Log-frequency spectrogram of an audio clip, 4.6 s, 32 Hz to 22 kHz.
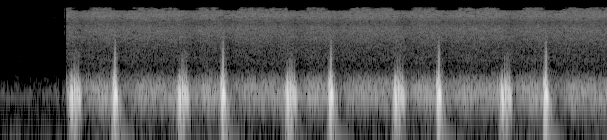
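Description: Regular paired heartbeats at about 74 a minute, clear first and second heart sounds without extra sounds.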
